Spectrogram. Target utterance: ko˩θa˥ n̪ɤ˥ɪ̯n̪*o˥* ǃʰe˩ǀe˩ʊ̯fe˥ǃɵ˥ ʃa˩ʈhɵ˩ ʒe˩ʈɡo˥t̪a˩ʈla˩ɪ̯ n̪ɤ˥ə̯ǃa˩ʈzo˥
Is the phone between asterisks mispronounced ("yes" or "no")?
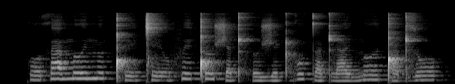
yes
